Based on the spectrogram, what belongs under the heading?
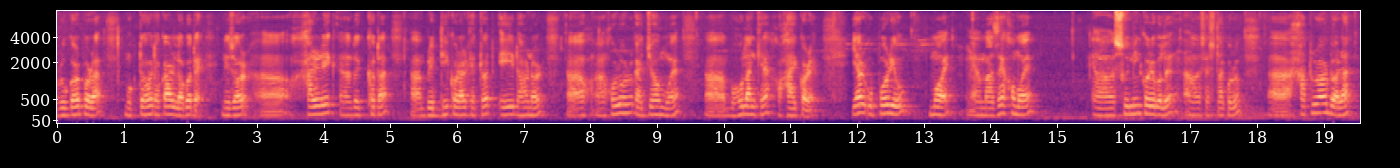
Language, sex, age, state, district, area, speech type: Assamese, male, 18-30, Assam, Sonitpur, rural, spontaneous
